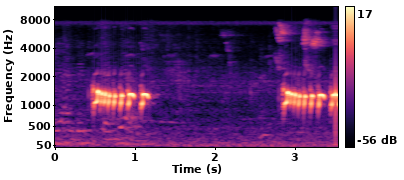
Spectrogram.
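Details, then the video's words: Zebra dove of local stock, described as soft-voiced and singing often: two brief trains of quick cooing notes, each ending in slightly longer beats, with faint high chirps near the end. "SUARA BURUNG PERKUTUT LOKAL YANG GACOR DAN EMPUK"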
